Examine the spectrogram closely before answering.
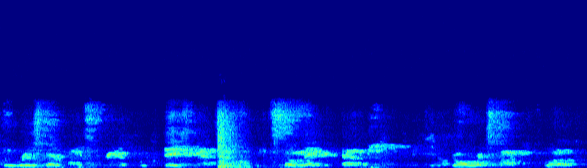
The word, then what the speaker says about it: Somang: Yeah, I was told that's how you pronounce it.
